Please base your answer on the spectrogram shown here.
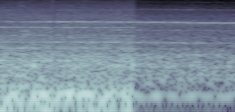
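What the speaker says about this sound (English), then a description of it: "The S train finally starts to leave." An S train pulls away from a station, a loud close rumble of rail wheels with a high squealing whine that drops to a quieter steady roll after a moment.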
